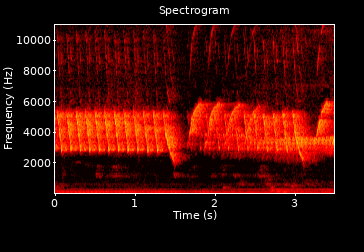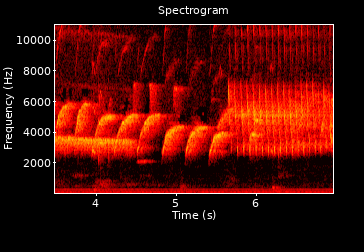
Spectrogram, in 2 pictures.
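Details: Canary-room song of Belgian canaries, 'campainha' style, meant to encourage chicks: a buzzy trill drops away, then strings of arched looping whistles and a final bright rolling tour. Faint hum is heard beneath.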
